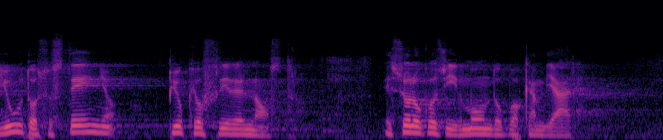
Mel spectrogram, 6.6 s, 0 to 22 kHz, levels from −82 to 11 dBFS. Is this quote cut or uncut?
cut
